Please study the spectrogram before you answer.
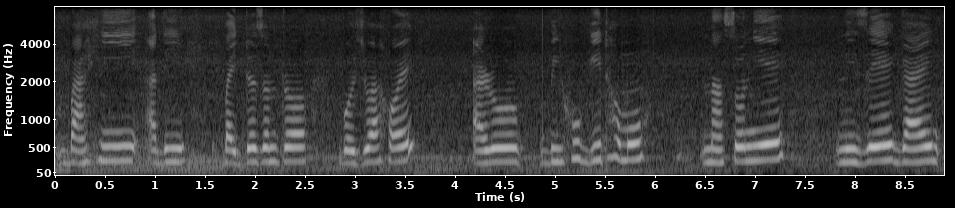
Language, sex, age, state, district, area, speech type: Assamese, female, 30-45, Assam, Jorhat, urban, spontaneous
